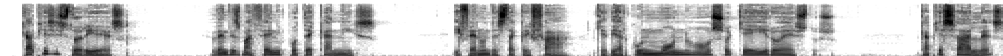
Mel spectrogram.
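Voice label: Greek audiobook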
